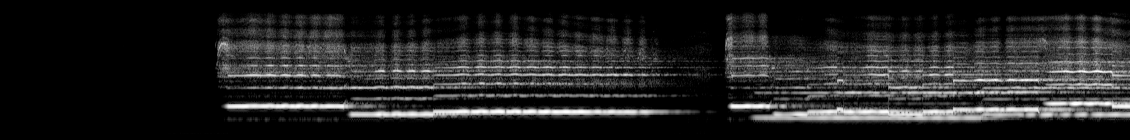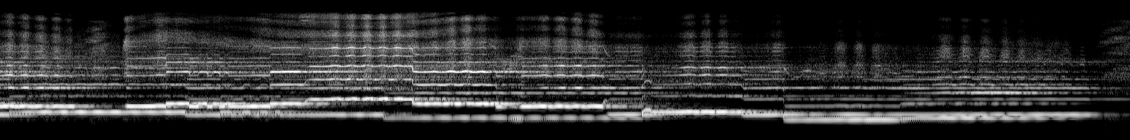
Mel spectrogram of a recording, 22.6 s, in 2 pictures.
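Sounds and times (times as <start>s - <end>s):
fue bamboo flute: 2.2s - 22.5s.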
